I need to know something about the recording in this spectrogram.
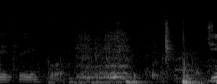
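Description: Faint, unclear talk in a small room while hymnbook pages are turned, with a short knock near the end.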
